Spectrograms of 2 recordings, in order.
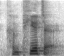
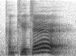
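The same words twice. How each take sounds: First: The stress is not on the last syllable. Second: The stress is on the last syllable. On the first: The speaker calls it right. "whereas actually it should be" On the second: The speaker calls it wrong. "they will often say"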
